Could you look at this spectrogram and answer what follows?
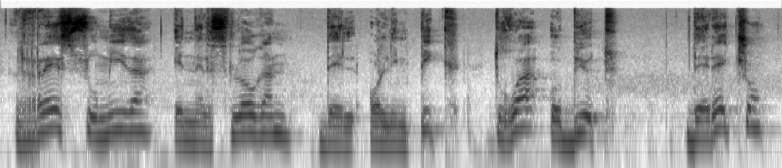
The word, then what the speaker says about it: Olympique: Por eso el nombre, Olympique, o por pronunciarlo muy galamente, espero que luego no me corrijan, Olympique.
